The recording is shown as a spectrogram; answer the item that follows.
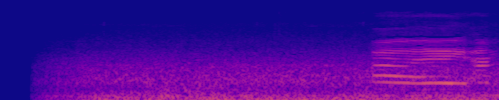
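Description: Steady road traffic noise, an even low rumble that fades in over the first half second.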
